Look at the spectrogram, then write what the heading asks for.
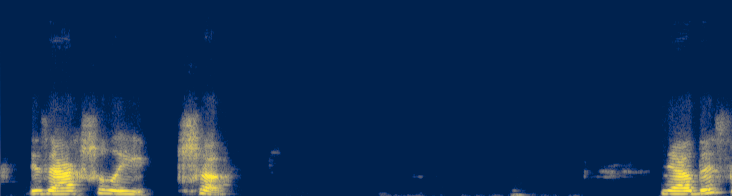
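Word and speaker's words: Ч: What looks like a 4 is actually ch.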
